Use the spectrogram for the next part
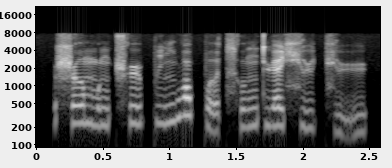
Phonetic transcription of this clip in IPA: ʂ ɤ˥ m ʊ˧˥ ŋ ʈ͡ʂʰ ɻ̩˥ p i˧˥ ŋ w ɔ˥ p ɤ̰˨˩ t͡sʰ ʊ˥ ŋ t̪ ɥ ɛ˥ ɕ y˥ t͡ɕ y̰˨˩˦

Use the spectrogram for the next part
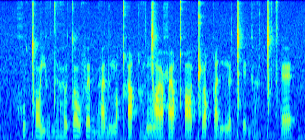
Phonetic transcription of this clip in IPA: x u ǀ ɔ j ə̤ dʱ a̤ ʊ̯ t ɔ ʊ̯ f ɛ bʱ a d ə m ɘ qʰ e q a̤ ŋ͡ǀ ɑ ə̯ ħ e ʊ̯ qʰ ɔ ǁ u q e d n ə ǀʰ e ɡʱ a̤ ǀ ə̤ t͡sʼ ɛ

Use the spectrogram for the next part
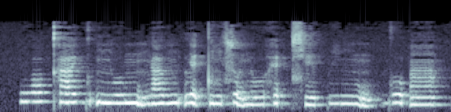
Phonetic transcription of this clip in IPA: w ɔ˦ kʰ a˦ ɪ̯ ɡ ʊ˦ ʔ ɲ o˦ ʊ̯ m ũ˦˨ ŋ a˦ ʊ̯ ŋ ɪ˦ ʔ l ɛ̰˦˨ t ĩ˨ s o̰˦˨ n o˨ ʊ̯ h ɛ˦ ʔ t͡ɕʰ e˨ p i˦ ŋ ũ˦˨ | ɡ o˦ ʔ ã˨

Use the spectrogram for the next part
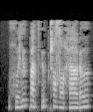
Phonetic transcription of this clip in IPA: χʷ i l ɯ p a t͡sʼ ɯ p ʈʰ i zˤ e h aː ɽ ɤ

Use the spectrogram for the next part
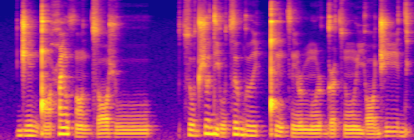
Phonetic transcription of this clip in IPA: d͡ʒ ĩ˧ ŋ͡ǃ ɔ̃˩ ħ ĩ˥ u̯ θ ɔ̃˩ d d͡z ɔː˩ ʒ uː˩ | t͡s u˧ d ʃ ɯ˥ d j u˩ t͡s ɯ˥ b ɯː˧ i̯ ǃʰ ĩ˧ d t͡s ĩ˩ ɹ m ũ˩ ɹ ɡ ə˞˩ t͡s ũː˩ j ɔ˩ d͡ʒ i˧ d

